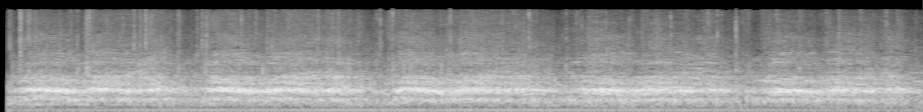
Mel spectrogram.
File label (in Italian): Novara, cori curva nord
